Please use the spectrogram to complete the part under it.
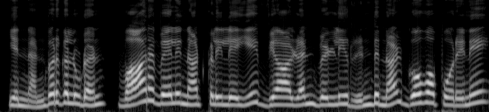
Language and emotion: Tamil, happy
